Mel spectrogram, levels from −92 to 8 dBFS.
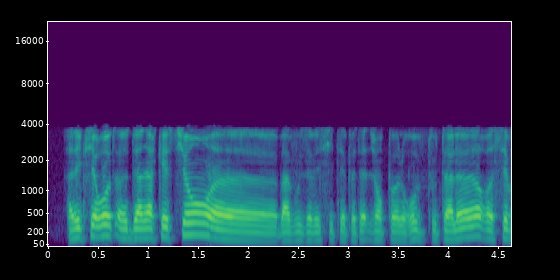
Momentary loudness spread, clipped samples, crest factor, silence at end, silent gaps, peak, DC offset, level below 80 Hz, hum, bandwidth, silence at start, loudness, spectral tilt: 11 LU; under 0.1%; 14 dB; 0 s; none; -6 dBFS; under 0.1%; -76 dBFS; none; 3.9 kHz; 0.2 s; -20 LUFS; -10.5 dB/octave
